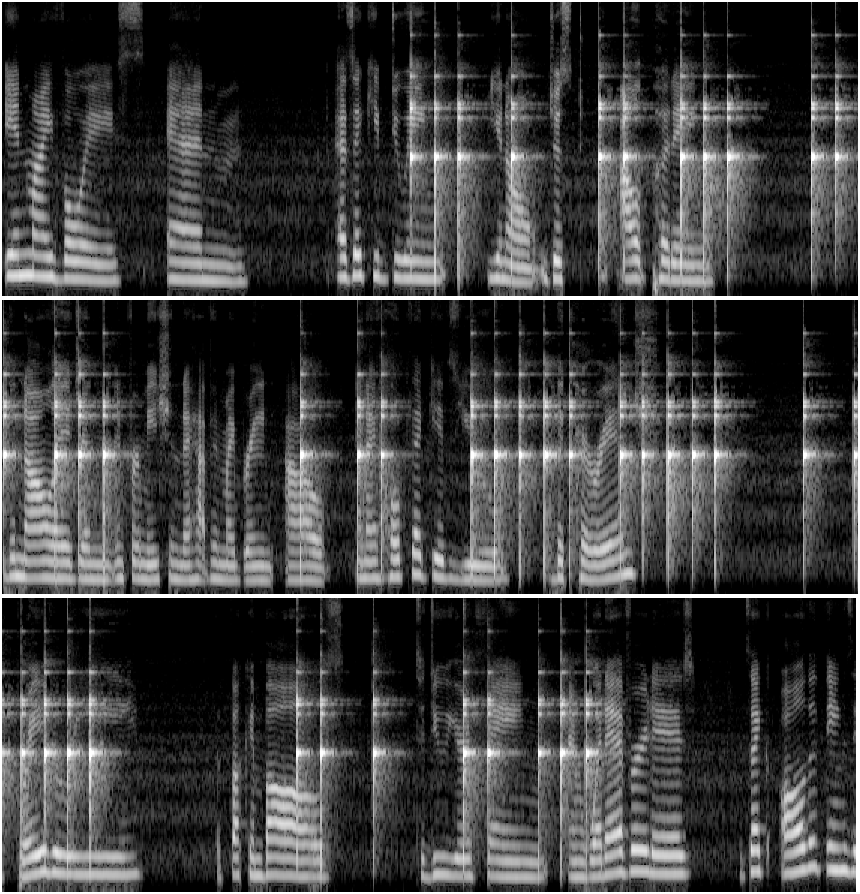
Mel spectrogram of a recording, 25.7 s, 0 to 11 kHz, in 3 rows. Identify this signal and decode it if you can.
Tap code, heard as taps on glass, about 4 knocks a second, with room echo and speech in English. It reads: LHN BZE FH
